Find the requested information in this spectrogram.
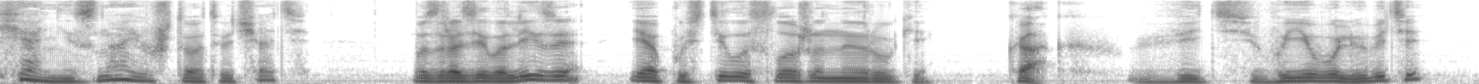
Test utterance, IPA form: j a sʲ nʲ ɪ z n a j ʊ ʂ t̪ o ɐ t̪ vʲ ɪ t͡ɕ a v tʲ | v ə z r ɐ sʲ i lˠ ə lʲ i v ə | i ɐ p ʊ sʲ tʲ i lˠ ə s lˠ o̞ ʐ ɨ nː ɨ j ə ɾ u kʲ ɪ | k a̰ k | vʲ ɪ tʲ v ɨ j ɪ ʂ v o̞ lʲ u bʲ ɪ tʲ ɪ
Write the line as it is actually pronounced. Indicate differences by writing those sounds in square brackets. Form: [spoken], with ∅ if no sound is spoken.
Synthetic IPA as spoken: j a [∅] nʲ ɪ z n a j ʊ ʂ t̪ o ɐ t̪ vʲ ɪ t͡ɕ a [∅] tʲ | v ə z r ɐ [zʲ] i lˠ ə lʲ i [z] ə | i ɐ p ʊ sʲ tʲ i lˠ ə s lˠ o̞ ʐ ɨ nː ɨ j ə ɾ u kʲ ɪ | k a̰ k | vʲ ɪ tʲ v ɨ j ɪ [∅] v o̞ lʲ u bʲ ɪ tʲ ɪ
